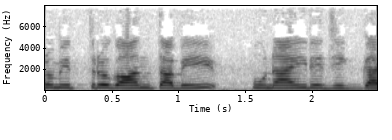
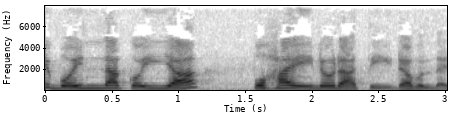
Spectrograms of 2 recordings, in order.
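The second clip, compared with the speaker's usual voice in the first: ordinary delivery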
